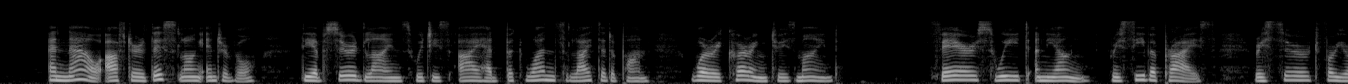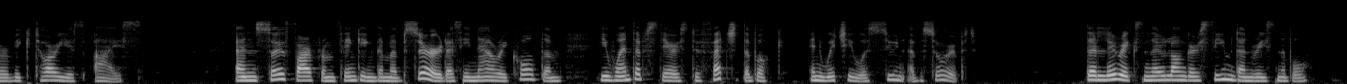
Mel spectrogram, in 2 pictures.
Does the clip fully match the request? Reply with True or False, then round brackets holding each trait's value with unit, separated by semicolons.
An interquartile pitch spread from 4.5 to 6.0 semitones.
False (3.1 semitones)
